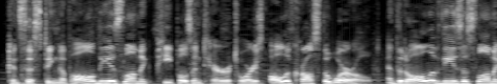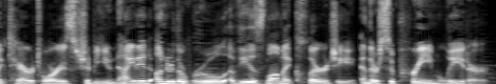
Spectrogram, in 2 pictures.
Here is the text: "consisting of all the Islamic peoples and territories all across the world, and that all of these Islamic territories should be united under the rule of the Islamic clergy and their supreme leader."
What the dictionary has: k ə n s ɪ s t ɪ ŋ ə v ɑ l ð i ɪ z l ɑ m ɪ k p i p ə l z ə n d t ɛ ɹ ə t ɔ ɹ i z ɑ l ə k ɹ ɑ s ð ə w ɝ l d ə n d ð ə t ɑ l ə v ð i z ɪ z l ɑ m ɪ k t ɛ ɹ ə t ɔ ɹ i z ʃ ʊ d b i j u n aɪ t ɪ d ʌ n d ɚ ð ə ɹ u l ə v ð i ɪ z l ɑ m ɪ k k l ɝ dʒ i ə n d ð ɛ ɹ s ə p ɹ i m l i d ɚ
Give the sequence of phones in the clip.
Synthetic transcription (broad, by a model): k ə n s ɪ s t ɪ ŋ ə v ɑ l ð i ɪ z l ɑ m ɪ k p i p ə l z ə n t ɛ ɹ ə t ɔ ɹ i z ɑ l ə k ɹ ɑ s ð ə w ɝ l d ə n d ð ə t ɑ l ə v ð i z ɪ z l ɑ m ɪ k t ɛ ɹ ə t ɔ ɹ i z ʃ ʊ d b i j u n aɪ t ɪ d ʌ n d ɚ ð ə ɹ u l ə v ð i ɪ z l ɑ m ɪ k k l ɝ dʒ i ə n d ð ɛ ɹ s ə p ɹ i m l i d ɚ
